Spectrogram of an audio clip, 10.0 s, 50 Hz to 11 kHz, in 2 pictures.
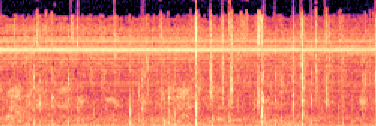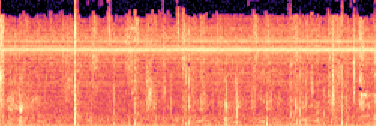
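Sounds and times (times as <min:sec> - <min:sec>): shoes on hard court: 0:00.0 - 0:10.0
ball bouncing: 0:00.4 - 0:10.0.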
